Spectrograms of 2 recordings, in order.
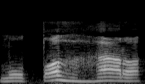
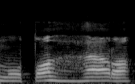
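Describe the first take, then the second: Both takes have the same delivery.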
